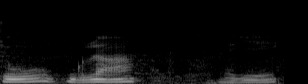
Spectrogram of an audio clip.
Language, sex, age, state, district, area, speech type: Manipuri, male, 60+, Manipur, Imphal East, urban, spontaneous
